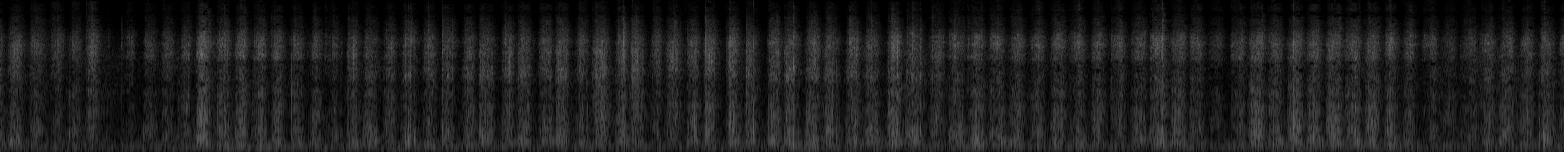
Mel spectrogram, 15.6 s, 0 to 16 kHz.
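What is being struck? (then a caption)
Fingernail and emery nail file. A manicurist files a person's fingernails with a pink emery nail file, stroking it back and forth across the nail edge. The result is a rapid, fairly steady run of bright, high, scratchy rasps with almost no low end, with brief pauses near the 1 and 12 second marks.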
